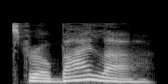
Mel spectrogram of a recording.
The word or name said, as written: strobila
